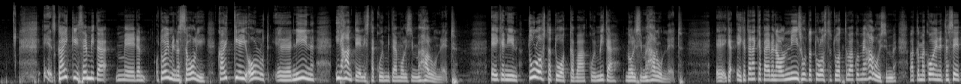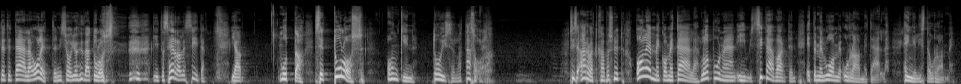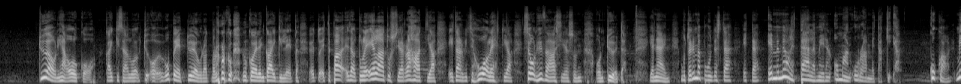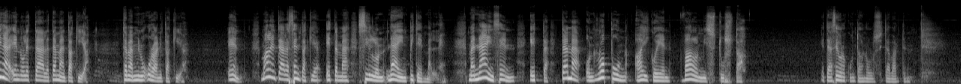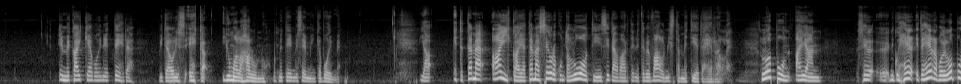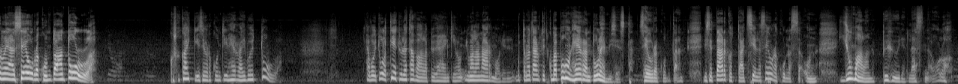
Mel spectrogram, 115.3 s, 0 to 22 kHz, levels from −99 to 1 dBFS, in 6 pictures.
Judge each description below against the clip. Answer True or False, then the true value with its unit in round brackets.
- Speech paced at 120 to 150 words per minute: True (125 wpm)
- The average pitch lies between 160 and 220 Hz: True (190 Hz)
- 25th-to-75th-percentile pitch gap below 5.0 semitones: False (5.5 semitones)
